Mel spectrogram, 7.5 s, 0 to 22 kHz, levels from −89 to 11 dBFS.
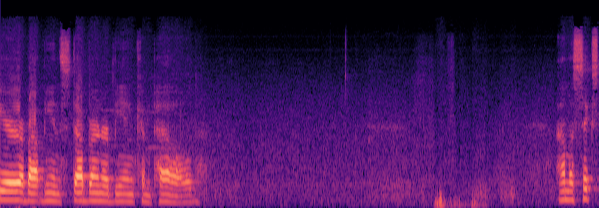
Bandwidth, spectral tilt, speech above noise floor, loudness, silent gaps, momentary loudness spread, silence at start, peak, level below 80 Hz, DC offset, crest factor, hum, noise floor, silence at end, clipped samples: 13 kHz; -5 dB/octave; 33 dB; -14 LUFS; none; 24 LU; 0 s; 0 dBFS; -50 dBFS; under 0.1%; 16 dB; none; -46 dBFS; 0 s; under 0.1%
